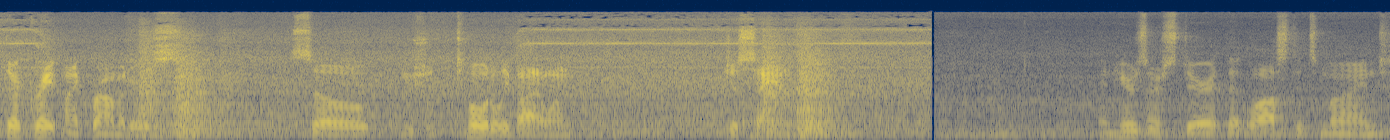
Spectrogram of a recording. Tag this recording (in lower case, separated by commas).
tools, speech, steam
